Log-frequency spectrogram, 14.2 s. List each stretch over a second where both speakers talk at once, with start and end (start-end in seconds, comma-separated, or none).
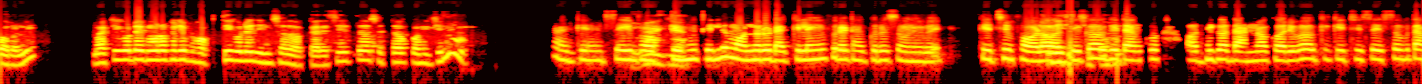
none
